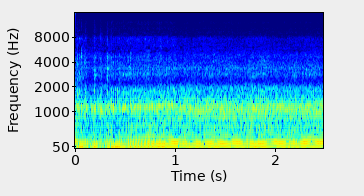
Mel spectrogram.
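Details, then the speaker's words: Oliver 880 tractor after timing and governor linkage adjustment and throttle fix: engine climbs to speed then holds with a low rhythmic bump about twice a second as revs hunt; governor surging. "So that surging, there is actually an adjustment with a screw. It's got like a spring on it."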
